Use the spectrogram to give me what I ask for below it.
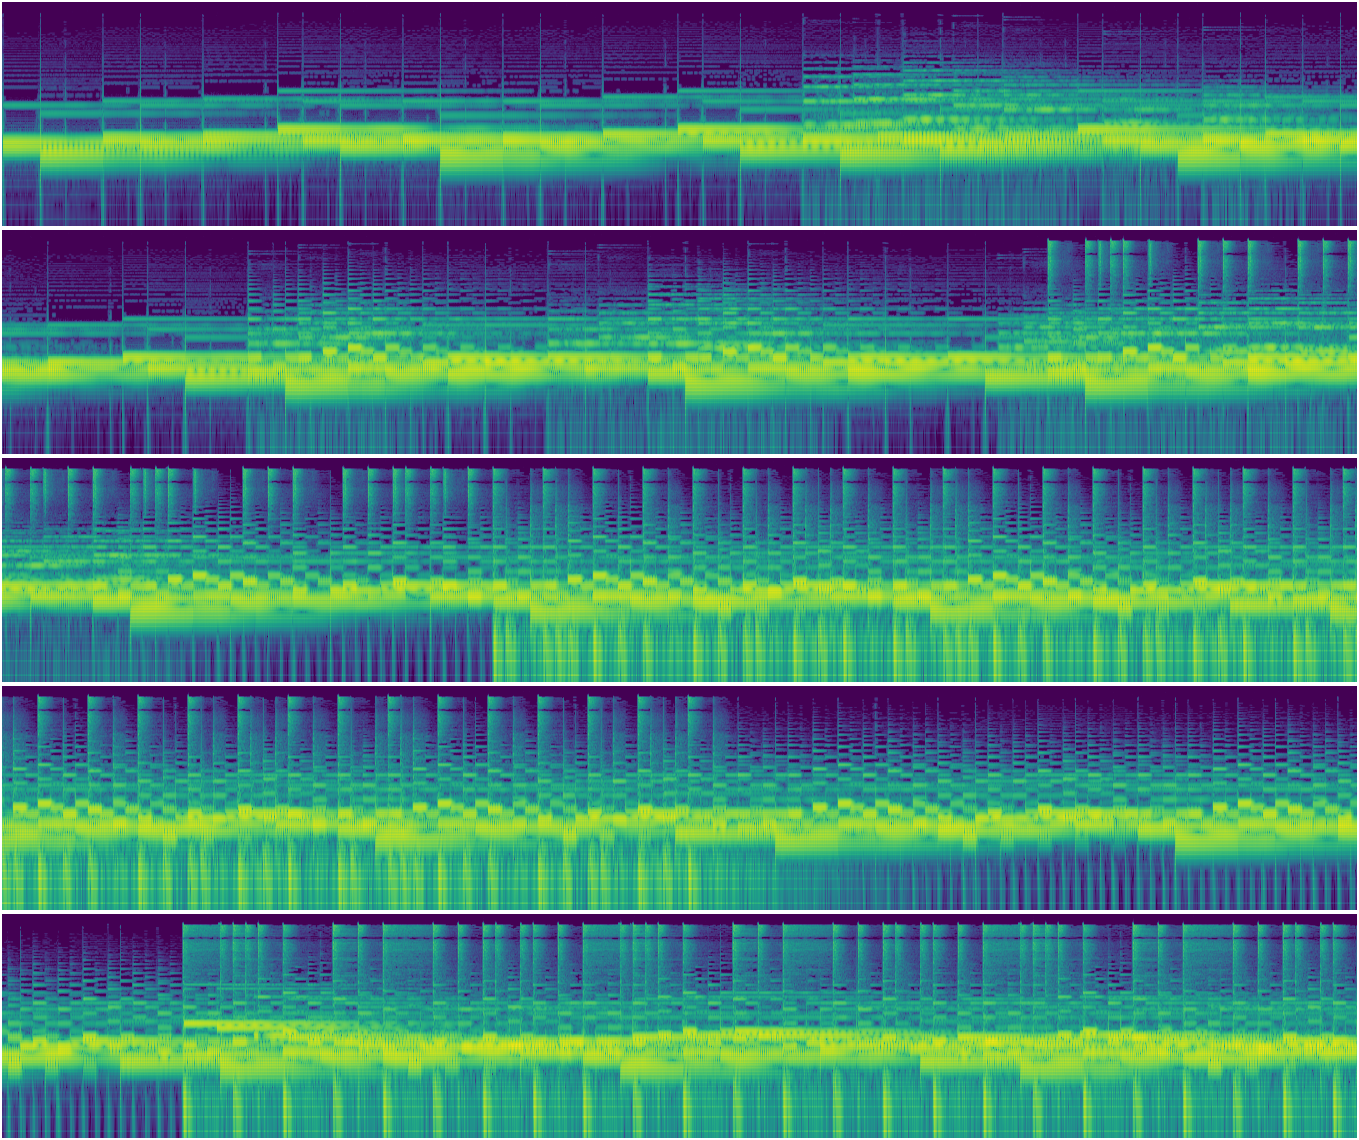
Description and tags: spacesuit tribute
An unfinished electronic musical theme with sci-fi and somewhat funny mood that can be used as a soundtrack or a titles music.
